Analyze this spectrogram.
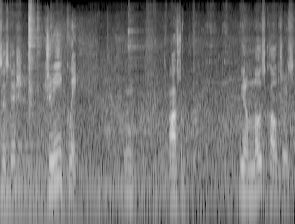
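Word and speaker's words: chwee kueh: How do you pronounce this dish? Chui quick.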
